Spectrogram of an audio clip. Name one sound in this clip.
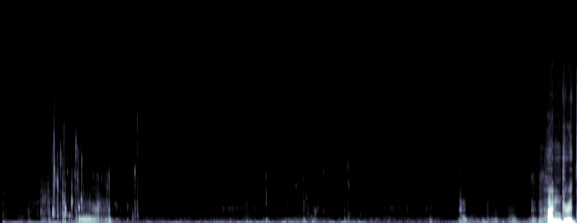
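Water bubbles and crackles softly, heard muffled underwater.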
